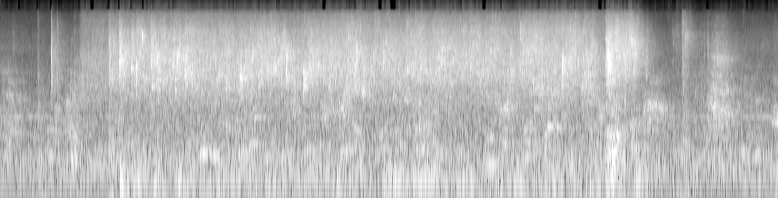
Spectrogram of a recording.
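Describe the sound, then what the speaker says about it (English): Hands are washed under a running tap while preparing meals, making a steady close gush of water with splashing that shifts as the hands move. The sound carries on for several seconds. "I'm going to wash my hands."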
